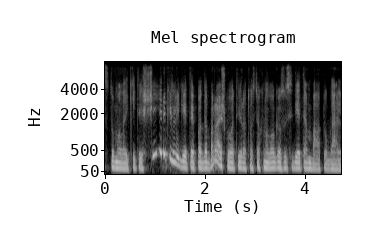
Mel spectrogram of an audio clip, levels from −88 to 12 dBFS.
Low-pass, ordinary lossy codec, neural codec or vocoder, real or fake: 7.2 kHz; Opus, 24 kbps; none; real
